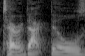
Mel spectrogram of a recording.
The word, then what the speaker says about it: pterodactyls: being attacked by the pterodactyls and saber-toothed Tigers and all that kind of stuff and yes I do realize that it's a silent P but when I say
